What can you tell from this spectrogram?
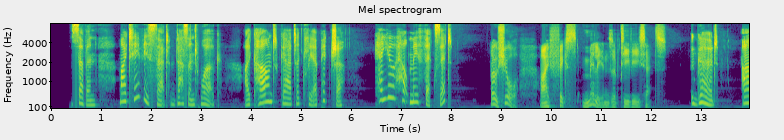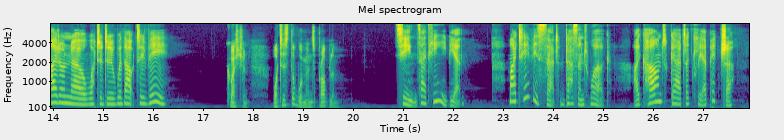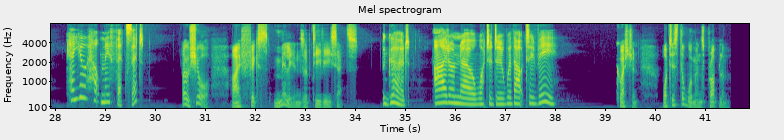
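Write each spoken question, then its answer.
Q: Question. What is the woman's problem?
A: Her TV set doesn't work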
